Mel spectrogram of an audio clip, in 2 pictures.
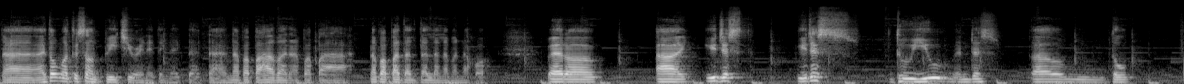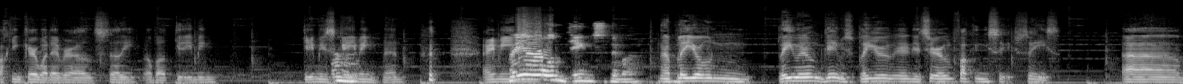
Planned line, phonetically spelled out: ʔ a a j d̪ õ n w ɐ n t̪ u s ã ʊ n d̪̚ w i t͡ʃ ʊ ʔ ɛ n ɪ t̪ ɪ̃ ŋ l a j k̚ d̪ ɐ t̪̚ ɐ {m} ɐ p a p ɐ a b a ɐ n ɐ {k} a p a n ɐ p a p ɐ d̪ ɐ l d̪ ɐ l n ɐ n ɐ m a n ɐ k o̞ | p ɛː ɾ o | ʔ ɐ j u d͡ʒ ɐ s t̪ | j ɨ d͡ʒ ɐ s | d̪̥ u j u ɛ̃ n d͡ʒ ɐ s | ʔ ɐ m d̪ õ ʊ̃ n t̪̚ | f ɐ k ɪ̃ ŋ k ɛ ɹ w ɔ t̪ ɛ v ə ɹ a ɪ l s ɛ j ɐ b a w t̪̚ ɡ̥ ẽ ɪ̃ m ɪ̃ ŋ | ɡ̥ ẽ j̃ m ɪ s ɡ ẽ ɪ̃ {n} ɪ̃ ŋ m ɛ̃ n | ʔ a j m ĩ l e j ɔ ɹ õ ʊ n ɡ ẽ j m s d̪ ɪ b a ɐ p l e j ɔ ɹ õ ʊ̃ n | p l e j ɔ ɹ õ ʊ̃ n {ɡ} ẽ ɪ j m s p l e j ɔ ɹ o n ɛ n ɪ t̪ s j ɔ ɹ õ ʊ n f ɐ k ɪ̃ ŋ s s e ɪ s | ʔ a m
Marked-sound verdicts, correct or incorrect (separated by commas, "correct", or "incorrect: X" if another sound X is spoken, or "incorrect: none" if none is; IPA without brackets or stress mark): incorrect: n, incorrect: p, incorrect: m, correct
